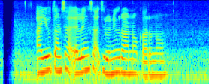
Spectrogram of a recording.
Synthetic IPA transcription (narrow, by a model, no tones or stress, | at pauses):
ʔajut̪ansaʔelɪŋsa̰ʔd̥ʒ̥ɾo̤nɪŋranɔkarnɔ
